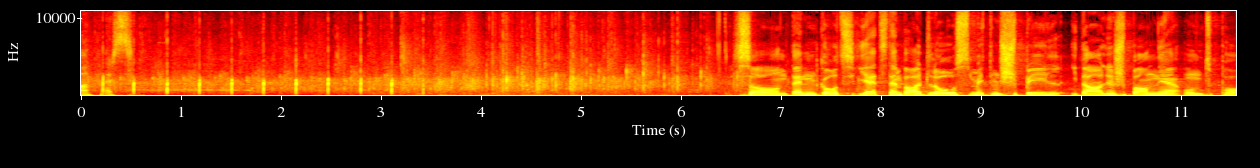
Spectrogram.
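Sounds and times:
speech: 0.0 - 0.8, 6.6 - 11.5
audience applauding: 0.0 - 8.5.

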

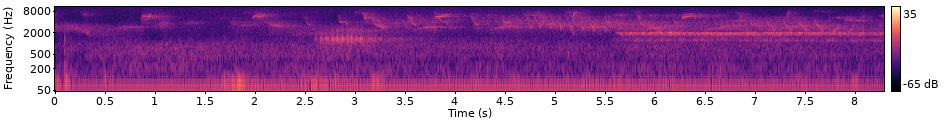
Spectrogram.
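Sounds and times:
dawn chorus of smaller birds twittering and chirping outdoors: 0.0 - 8.2
green woodpecker calling: 2.5 - 8.2.

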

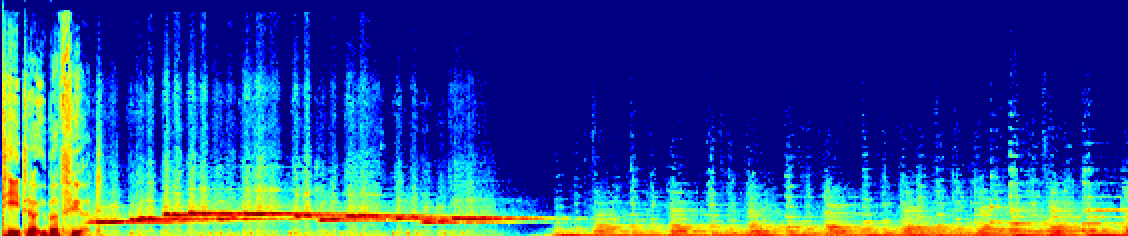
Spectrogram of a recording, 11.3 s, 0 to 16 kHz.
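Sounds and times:
speech: 0.0 - 1.0
person whistling a classical tune: 0.9 - 5.6.

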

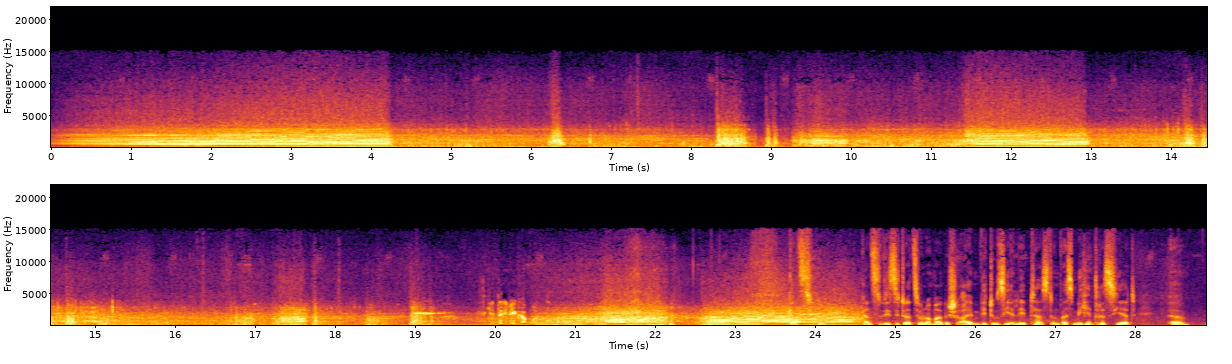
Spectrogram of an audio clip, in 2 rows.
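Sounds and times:
race car engine howling and revving, onboard: 0.0 - 24.9
harsh grinding, clattering and squealing noises from a race car: 4.9 - 24.6
speech: 24.8 - 28.8.

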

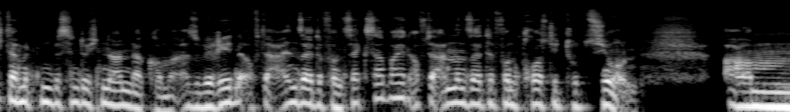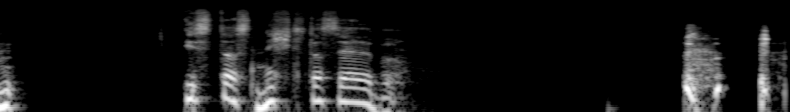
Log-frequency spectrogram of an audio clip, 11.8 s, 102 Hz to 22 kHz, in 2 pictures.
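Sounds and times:
speech: 0.0 - 6.2, 7.4 - 9.1
person coughing forcefully: 11.1 - 11.8.

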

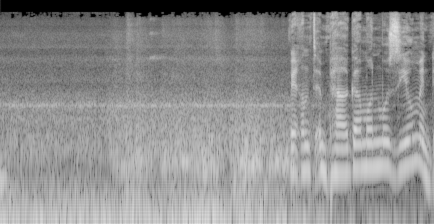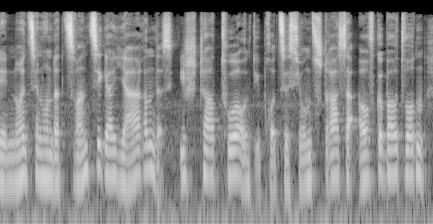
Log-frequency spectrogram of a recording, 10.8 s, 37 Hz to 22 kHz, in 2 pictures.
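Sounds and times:
subway train rumbling at station: 0.0 - 7.8
speech: 3.6 - 10.8.

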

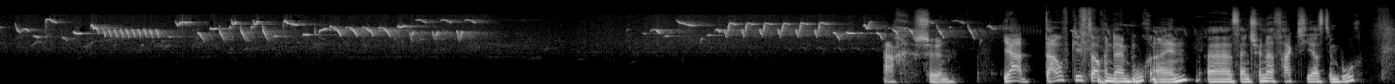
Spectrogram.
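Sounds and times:
Eurasian wren singing rapid high trills: 0.0 - 4.9, 6.3 - 12.4
speech: 8.8 - 13.8
laughter: 8.9 - 12.2.

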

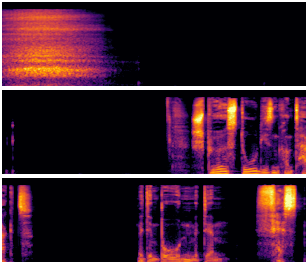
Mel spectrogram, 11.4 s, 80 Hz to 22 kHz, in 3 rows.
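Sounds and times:
deep breathy exhale: 0.0 - 1.6
speech: 6.2 - 8.0, 9.3 - 11.4.

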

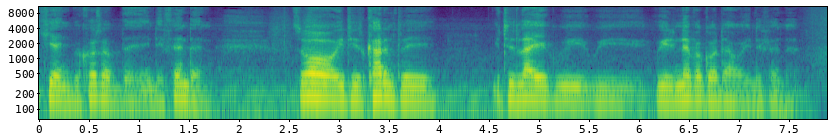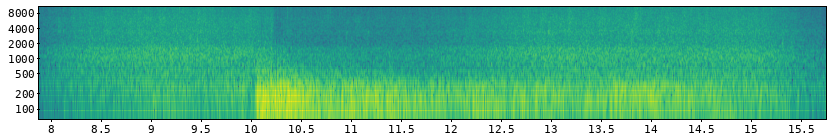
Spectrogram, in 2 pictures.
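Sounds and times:
speech: 0.1 - 4.0, 4.6 - 7.6
heavy rain pouring in the rainy season: 7.7 - 15.7
deep rumbling roll of thunder: 9.8 - 15.7.

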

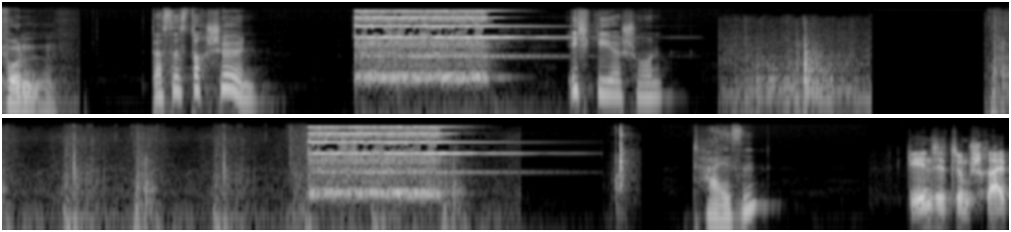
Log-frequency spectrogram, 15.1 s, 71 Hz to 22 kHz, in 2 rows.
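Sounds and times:
speech: 0.0 - 0.5, 1.1 - 2.0, 4.2 - 5.1, 12.8 - 13.4, 14.4 - 15.0
loud metallic telephone bell ringing: 2.6 - 4.5, 9.8 - 12.1
footsteps: 7.4 - 11.5.

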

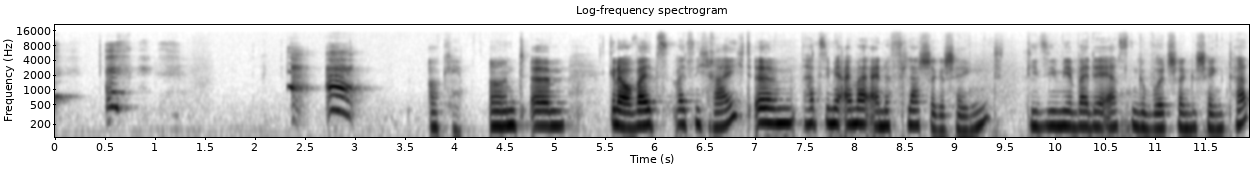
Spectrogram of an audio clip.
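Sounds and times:
baby babbling: 0.0 - 1.0, 2.3 - 3.2
speech: 3.8 - 11.9.

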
